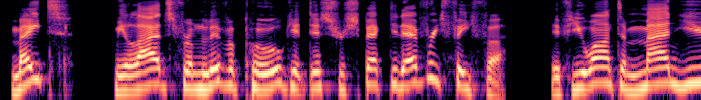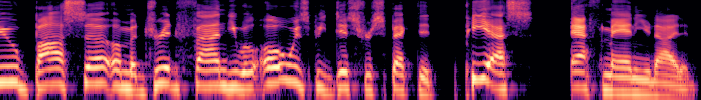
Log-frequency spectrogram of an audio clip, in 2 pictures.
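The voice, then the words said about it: Put-on British accent. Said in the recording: “I imagine him typing this in a British accent”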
